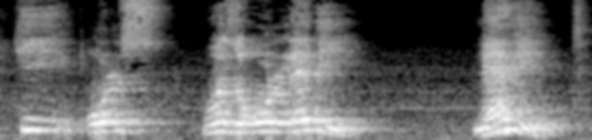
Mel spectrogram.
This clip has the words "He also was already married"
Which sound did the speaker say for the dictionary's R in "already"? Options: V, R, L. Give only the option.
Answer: L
